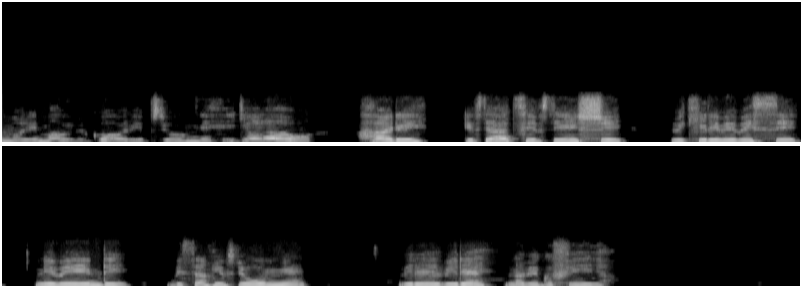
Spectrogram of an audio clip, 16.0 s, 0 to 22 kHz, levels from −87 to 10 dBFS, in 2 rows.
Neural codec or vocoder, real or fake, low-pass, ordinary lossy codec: codec, 16 kHz, 2 kbps, FreqCodec, larger model; fake; 7.2 kHz; Opus, 32 kbps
